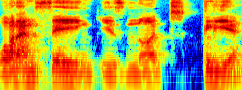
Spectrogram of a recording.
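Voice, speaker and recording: In a Zimbabwean accent, a man speaks at medium pitch. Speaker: banking systems consultant. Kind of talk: webinar presentation. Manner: hesitant, many fillers.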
